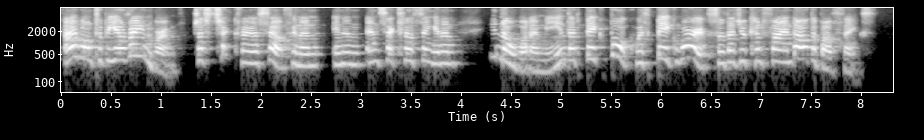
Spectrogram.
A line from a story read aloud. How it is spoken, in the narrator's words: cried Rudy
